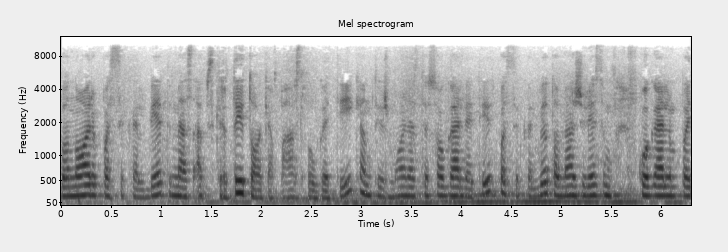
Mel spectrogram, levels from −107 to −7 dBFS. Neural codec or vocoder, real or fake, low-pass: none; real; 9.9 kHz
